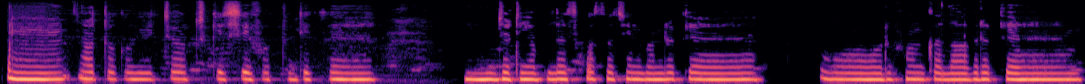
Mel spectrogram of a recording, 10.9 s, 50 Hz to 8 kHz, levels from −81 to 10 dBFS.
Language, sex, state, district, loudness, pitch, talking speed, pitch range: Rajasthani, female, Rajasthan, Nagaur, -14 LUFS, 220 Hz, 125 wpm, 215-230 Hz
